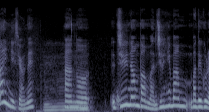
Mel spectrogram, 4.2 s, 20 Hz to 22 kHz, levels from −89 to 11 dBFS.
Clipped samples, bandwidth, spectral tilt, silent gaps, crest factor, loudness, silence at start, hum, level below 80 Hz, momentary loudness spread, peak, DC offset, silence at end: under 0.1%; 16.5 kHz; -5.5 dB/octave; none; 14 dB; -31 LUFS; 0 s; none; -58 dBFS; 10 LU; -16 dBFS; under 0.1%; 0 s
